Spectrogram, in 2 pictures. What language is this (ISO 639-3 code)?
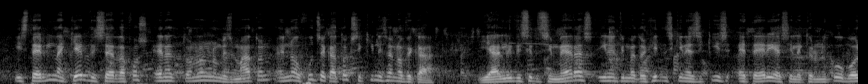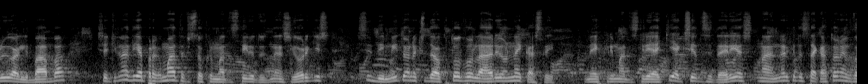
ell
